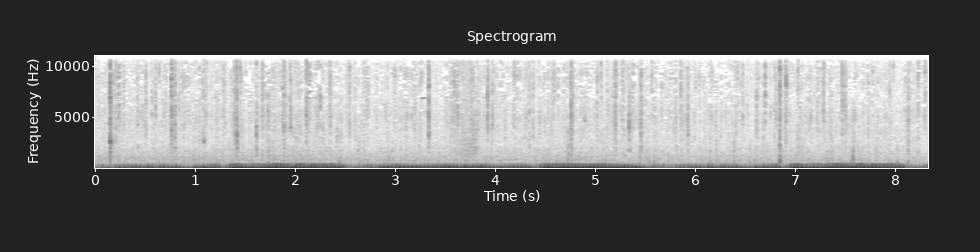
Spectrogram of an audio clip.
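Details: Low vibrating purr from a cat dozing in front of a crackling fireplace, alternating louder and softer breath phases every second or so, accompanied by frequent crisp crackles of burning wood.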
